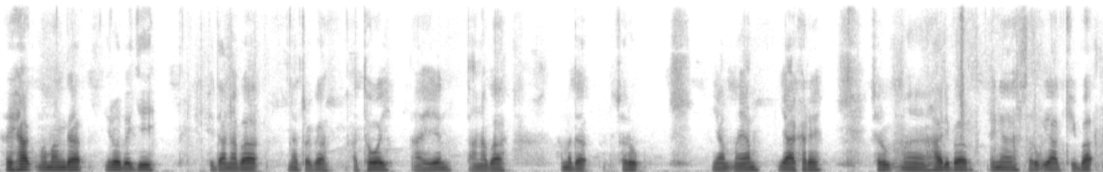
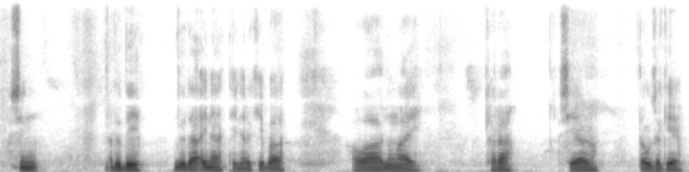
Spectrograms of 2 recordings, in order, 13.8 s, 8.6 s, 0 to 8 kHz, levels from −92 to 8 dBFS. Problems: none marked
